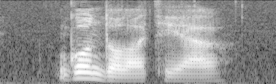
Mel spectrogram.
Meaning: dash (typographic symbol, especially to mark off a nested clause or phrase; an en dash in Hungarian orthography)
- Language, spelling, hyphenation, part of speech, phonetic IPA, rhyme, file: Hungarian, gondolatjel, gon‧do‧lat‧jel, noun, [ˈɡondolɒtjɛl], -ɛl, Hu-gondolatjel.ogg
